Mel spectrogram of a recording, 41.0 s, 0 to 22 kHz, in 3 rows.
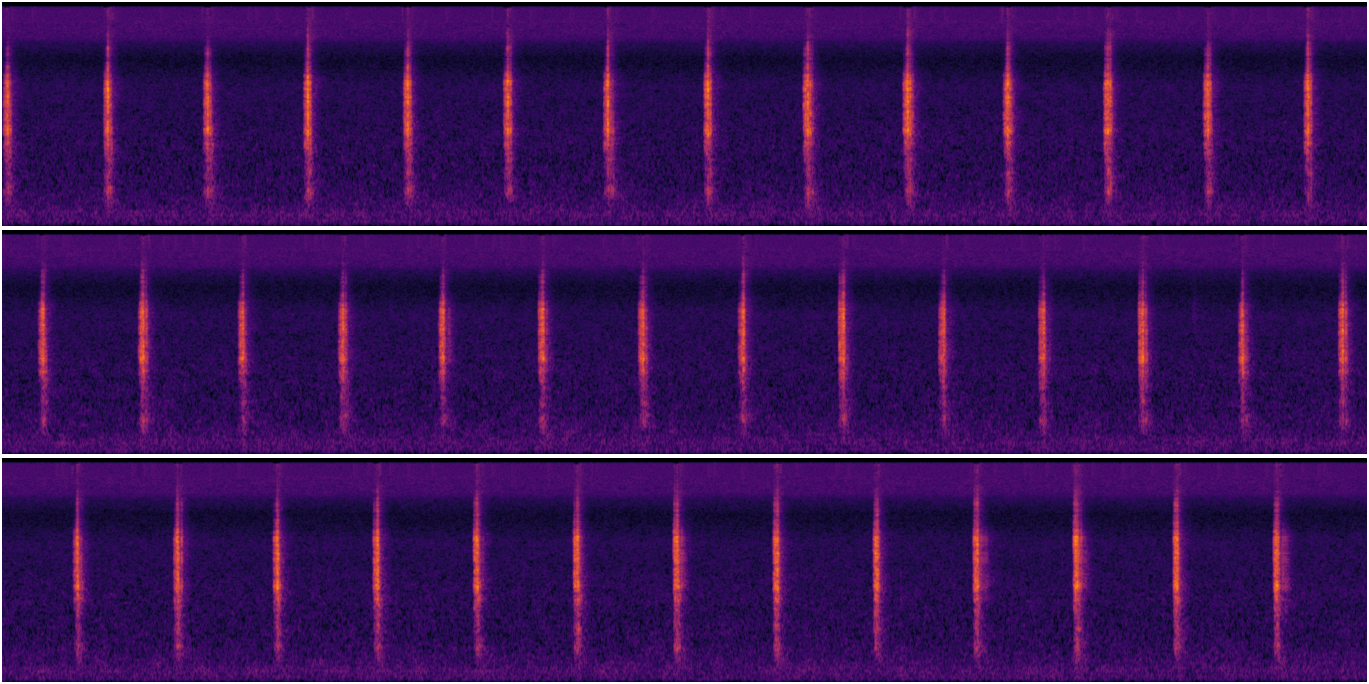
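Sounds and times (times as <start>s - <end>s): clock ticking: 1.0s - 1.2s, 2.0s - 2.2s, 3.0s - 3.2s, 4.0s - 4.2s, 5.0s - 5.2s, 6.0s - 6.2s, 7.0s - 7.2s, 8.0s - 8.2s, 9.0s - 9.2s, 10.0s - 10.2s, 11.0s - 11.2s, 12.0s - 12.2s, 13.0s - 13.2s, 14.0s - 14.2s, 15.0s - 15.2s, 16.0s - 16.2s, 17.0s - 17.2s, 18.0s - 18.2s, 19.0s - 19.2s, 20.0s - 20.2s, 21.0s - 21.2s, 22.0s - 22.2s, 23.0s - 23.2s, 24.0s - 24.2s, 25.0s - 25.2s, 26.0s - 26.2s, 27.0s - 27.2s, 28.0s - 28.2s, 29.0s - 29.2s, 30.0s - 30.2s, 31.0s - 31.2s, 32.0s - 32.2s, 33.0s - 33.2s, 34.0s - 34.2s, 35.0s - 35.2s, 36.0s - 36.2s, 37.0s - 37.2s, 38.0s - 38.2s, 39.0s - 39.2s, 40.0s - 40.2s.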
